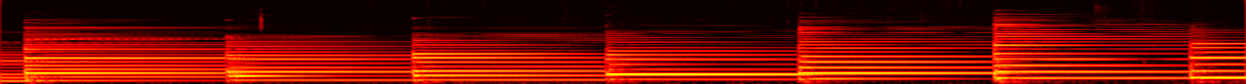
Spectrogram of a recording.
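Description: A keyboard with a piano sound plays the C major scale upward on the white keys, one note about every second. Each note is held and fades slowly until the next, and the top C sounds near the end.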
